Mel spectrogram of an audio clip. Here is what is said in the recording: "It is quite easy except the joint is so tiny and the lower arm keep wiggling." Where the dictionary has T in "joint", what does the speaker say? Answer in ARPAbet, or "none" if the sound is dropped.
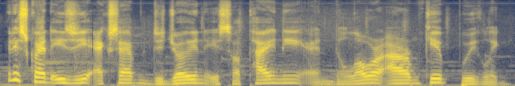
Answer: none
